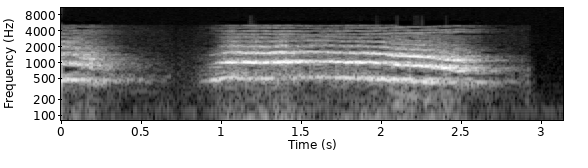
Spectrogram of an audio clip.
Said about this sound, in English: Yep, that's an ungulate called an elephant.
